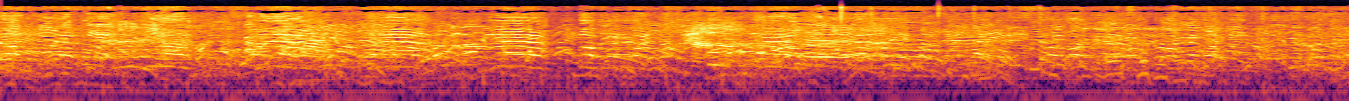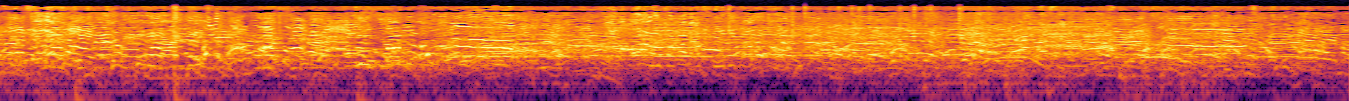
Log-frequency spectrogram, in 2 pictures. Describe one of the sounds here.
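A crowd of men and women shouts and cheers close by, outdoors.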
